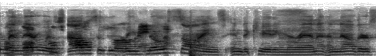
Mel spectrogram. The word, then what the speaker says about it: Marana: So how do you say it? Marana? I'm new here. It's called Morana.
